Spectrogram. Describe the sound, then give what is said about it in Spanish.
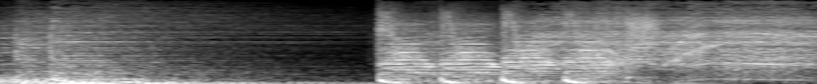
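A loud power tool whines and roars, its motor dipping, then surging sharply about halfway through with several quick revs before settling into a steady, gritty buzz. “Todas las herramientas eléctricas, taladros y pulidoras profesionales e industriales las encuentran en Arquiconstructor”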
